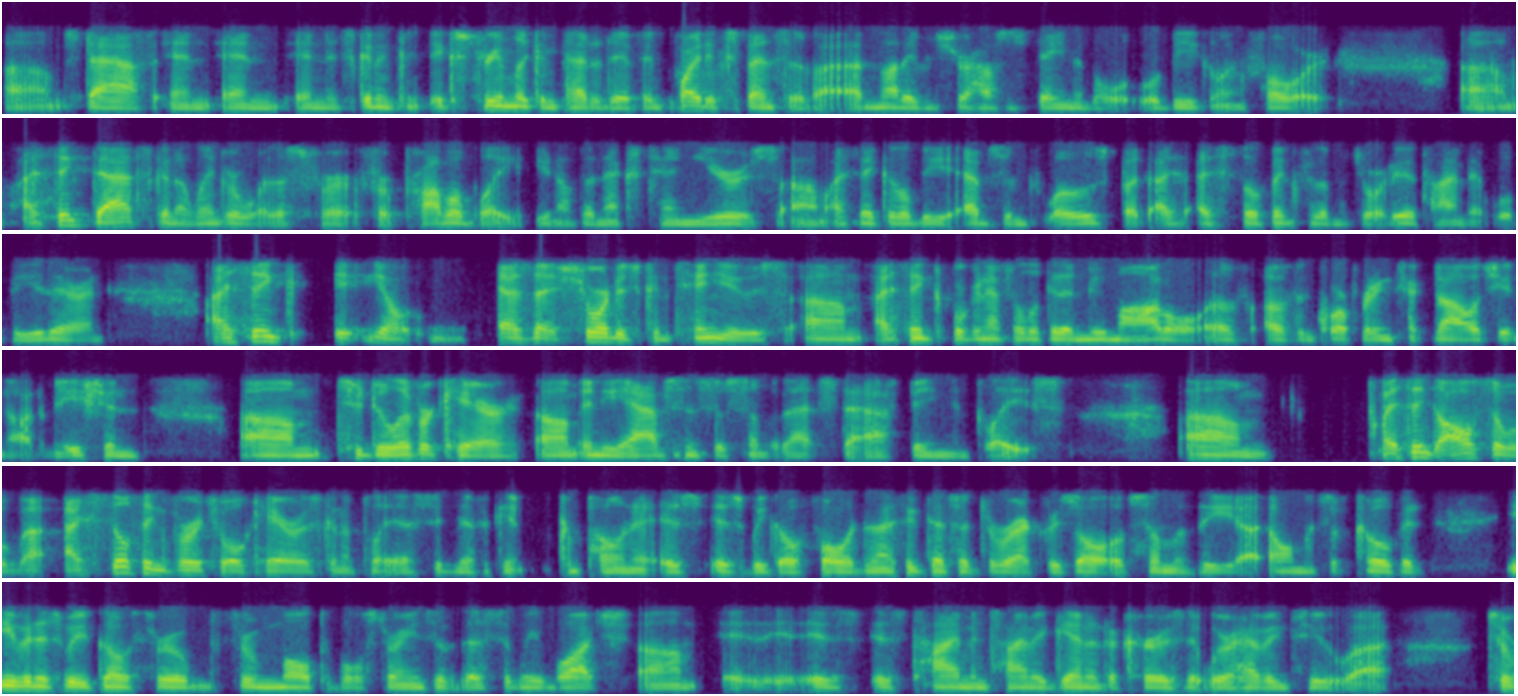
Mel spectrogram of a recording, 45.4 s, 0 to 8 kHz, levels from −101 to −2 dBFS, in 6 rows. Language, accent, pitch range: English, American, 90-100 Hz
